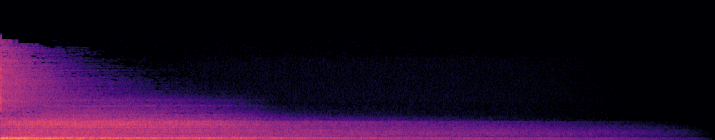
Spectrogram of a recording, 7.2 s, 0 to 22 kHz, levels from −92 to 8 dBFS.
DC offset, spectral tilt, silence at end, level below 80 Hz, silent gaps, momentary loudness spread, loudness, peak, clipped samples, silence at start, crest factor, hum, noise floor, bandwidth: under 0.1%; -3.5 dB/octave; 1.55 s; -58 dBFS; none; 24 LU; -27 LUFS; -4 dBFS; under 0.1%; 0 s; 26 dB; none; -70 dBFS; 16 kHz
